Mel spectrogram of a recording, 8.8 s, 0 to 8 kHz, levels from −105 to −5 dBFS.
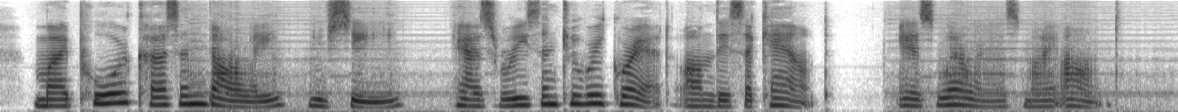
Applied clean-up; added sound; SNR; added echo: neural separator model SepFormer DNS4.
